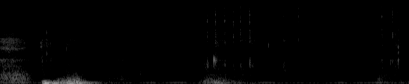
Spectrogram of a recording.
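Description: Computer keyboard keys pressed in short clusters during Debian 12 server setup, a few soft clicks and quick shortcut combinations with quiet gaps between, close and fairly faint.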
